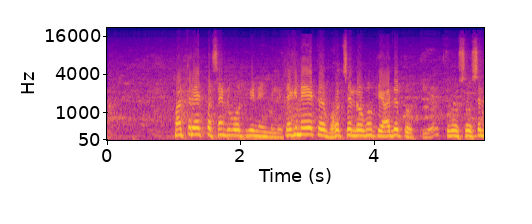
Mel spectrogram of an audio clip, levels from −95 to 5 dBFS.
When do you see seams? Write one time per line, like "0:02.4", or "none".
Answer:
0:02.5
